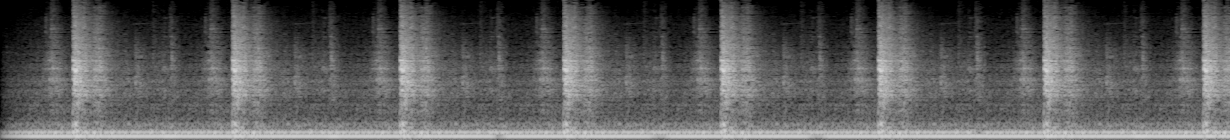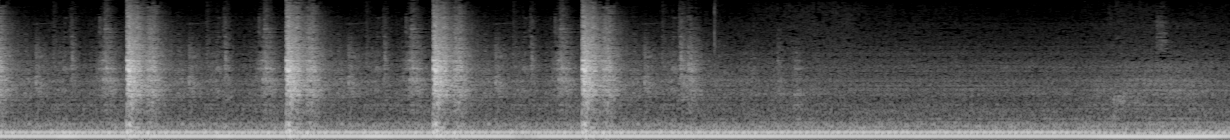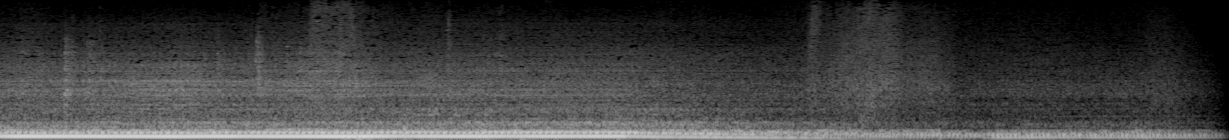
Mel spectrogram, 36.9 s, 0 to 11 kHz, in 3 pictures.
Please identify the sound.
A stereo field-recording of a tractor mounted, hydraulically operated fence-post driver. Rode NT-4 > Fel battery pre-amp > Zoom H2 line-in.
bang, bangs, clang, clangs, diesel, field-recording, machine, machinery, mechanical, post-driver, stereo, tractor, whack, whacks, xy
